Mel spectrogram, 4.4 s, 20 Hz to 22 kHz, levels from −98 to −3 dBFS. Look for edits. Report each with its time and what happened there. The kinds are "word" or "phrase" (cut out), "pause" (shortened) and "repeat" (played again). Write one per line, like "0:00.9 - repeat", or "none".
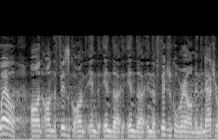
0:02.4 - repeat

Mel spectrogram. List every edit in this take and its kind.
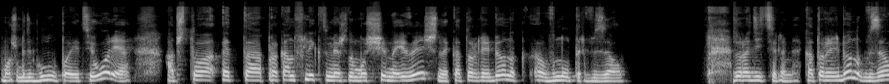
0:01.8 - word
0:07.3 - word

